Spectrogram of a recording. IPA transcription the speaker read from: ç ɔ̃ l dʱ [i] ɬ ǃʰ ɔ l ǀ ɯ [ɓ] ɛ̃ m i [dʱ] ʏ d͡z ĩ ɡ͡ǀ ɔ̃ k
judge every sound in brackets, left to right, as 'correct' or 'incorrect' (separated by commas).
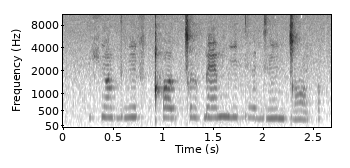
incorrect, correct, correct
